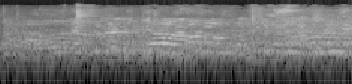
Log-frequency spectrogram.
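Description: Many children's voices chattering at once, overlapping talk of a group of schoolchildren, coming in abruptly at the start.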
